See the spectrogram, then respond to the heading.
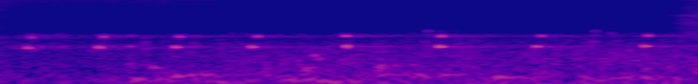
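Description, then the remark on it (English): A string of underwater bubbles recorded with a hydrophone on a weight resting on the seabed, about a dozen short, hollow ringing blips in an uneven rhythm over a low, steady rumble, with no voices. “Further up, a string of bubbles.”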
